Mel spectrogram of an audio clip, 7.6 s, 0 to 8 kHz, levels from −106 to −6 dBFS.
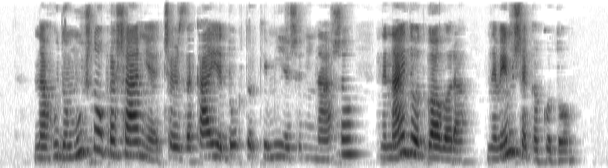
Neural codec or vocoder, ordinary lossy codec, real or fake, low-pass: none; AAC, 32 kbps; real; 7.2 kHz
